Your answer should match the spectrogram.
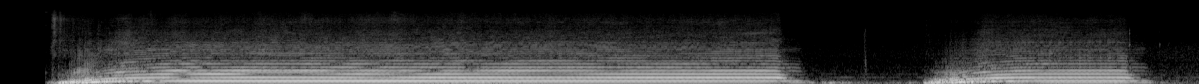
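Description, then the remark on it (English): A deep, powerful compressed-air lighthouse foghorn in Cornwall, the kind sounding in Marconi's time, blasts in a long sustained note of about seven seconds, falls silent briefly, then sounds again for a shorter second blast, loud and resonant. “So when Marconi was here, that is the foghorn he would have heard? Oh, yes. Oh, yeah, in Marconi's time, oh, yes. That's a compressed air, not like the new things today.”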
